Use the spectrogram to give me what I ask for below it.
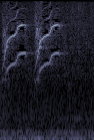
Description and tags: Simple canary chirping
There is some background noise
bird, canary, chirp, whistle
